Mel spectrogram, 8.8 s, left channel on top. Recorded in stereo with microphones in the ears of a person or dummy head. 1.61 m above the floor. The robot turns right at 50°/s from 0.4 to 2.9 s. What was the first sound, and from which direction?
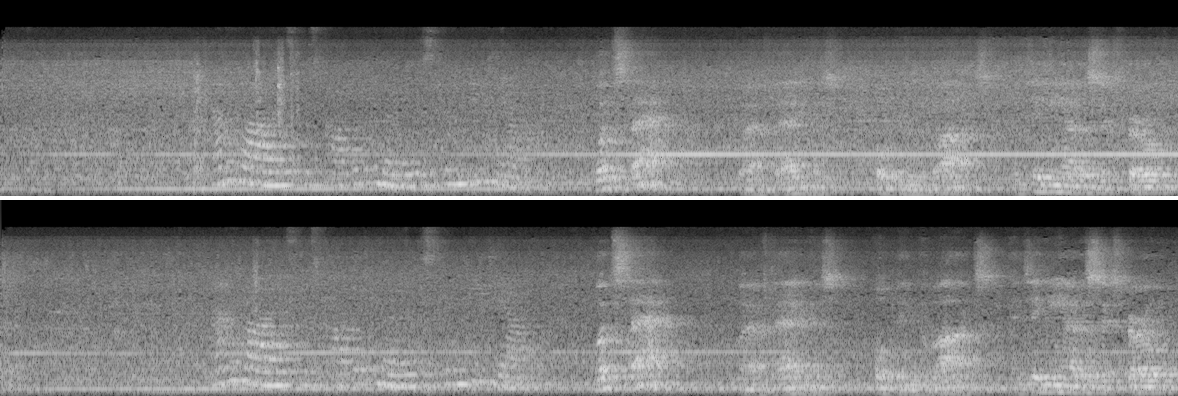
A woman speaking, 125° left.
